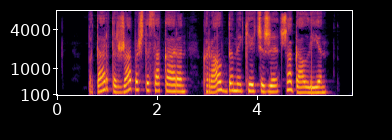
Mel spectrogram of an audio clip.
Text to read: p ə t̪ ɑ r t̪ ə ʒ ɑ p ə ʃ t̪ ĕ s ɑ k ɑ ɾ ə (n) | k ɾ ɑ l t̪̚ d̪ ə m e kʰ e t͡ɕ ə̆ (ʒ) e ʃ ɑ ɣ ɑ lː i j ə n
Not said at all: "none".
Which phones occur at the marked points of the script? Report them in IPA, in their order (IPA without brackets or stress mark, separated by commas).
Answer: n, ʒ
